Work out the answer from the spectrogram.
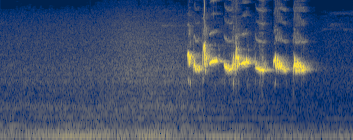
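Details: Orange-headed thrush song used to stimulate another bird to sing: after a quiet start, a run of five quick, slurred whistled notes repeated at an even pace, over low background hum.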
